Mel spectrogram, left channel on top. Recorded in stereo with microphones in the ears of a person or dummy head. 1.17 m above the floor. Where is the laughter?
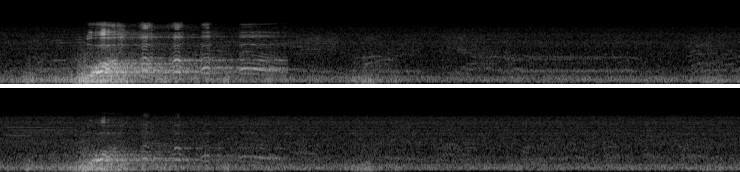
50° left (ahead or behind).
